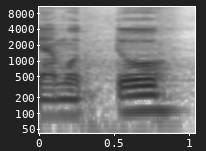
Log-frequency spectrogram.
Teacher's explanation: حالا دو تا دال داریم که اولی ساکن، دومی متحرکه، در هم ادغام میشه، میشه یمد دو. دال رو به صورت مشدد تلفظ میکنیم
